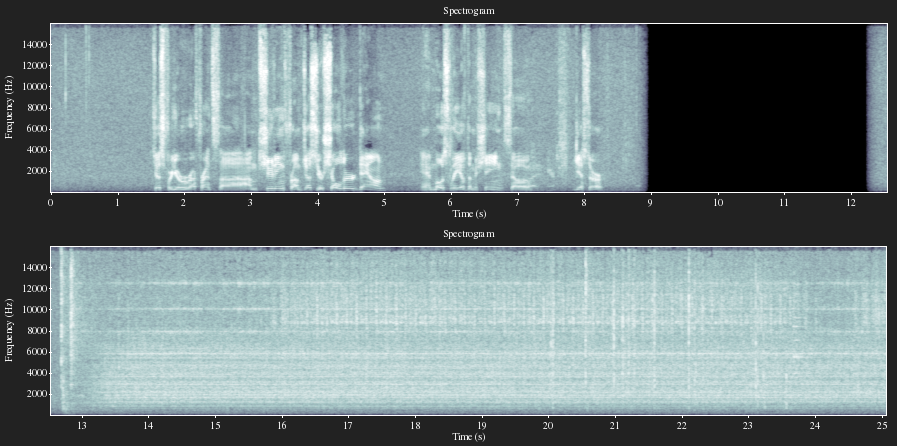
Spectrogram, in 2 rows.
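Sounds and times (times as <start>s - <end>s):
lathe motor whirring: 12.7s - 25.0s.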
